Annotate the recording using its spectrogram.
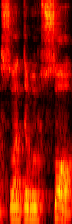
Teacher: সদ কখনোই সিনের মতো বারিক পড়া যাবে না।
